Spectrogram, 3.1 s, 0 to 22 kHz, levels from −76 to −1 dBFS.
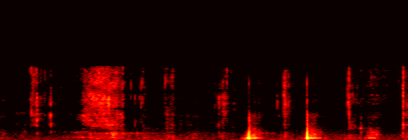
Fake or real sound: real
